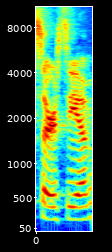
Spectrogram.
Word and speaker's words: Cirsium: So, you want to hear me say it wrong? Sure. Cirsium That wildflower? was pretty close. It's Cirsium, yeah.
